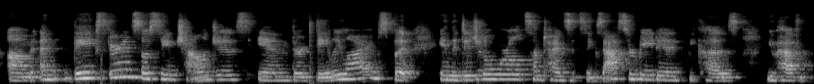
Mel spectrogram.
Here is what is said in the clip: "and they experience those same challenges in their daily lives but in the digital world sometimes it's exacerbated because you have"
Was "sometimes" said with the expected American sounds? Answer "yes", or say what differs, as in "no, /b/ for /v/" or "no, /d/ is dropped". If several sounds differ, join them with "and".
yes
